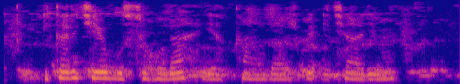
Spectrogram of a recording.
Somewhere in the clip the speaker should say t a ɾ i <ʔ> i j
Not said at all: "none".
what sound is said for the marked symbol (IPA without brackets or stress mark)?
c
